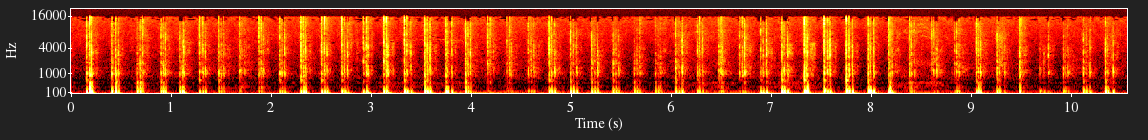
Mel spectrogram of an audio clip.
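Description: A hollow toy pumpkin is tapped in a rapid, uneven stream of short, dull knocks with a low, boomy body and almost no ringing. Roughly fifty taps are heard over about ten seconds, rising and falling in strength.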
